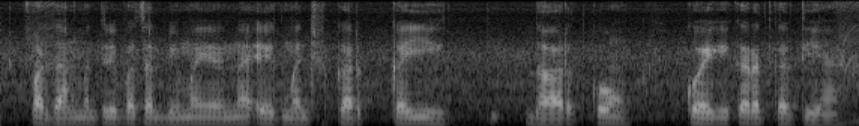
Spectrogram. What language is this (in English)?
Hindi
